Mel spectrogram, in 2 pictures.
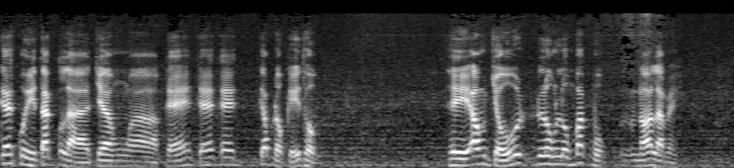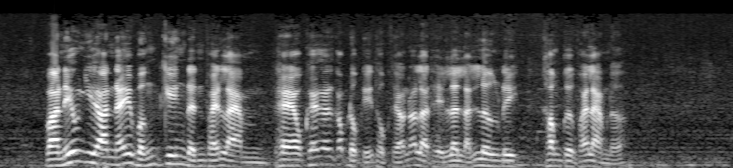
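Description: A man speaks to an audience through a microphone in a large echoing hall.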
